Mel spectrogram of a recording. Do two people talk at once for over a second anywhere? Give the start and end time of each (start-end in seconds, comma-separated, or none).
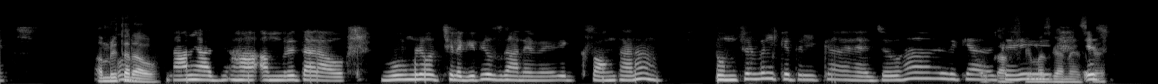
none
